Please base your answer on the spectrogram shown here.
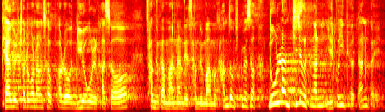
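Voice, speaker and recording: A male pastor giving a Sunday sermon, telling a story at length and then building into loud, emphatic calls to the congregation. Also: a little high, animated, fast, hardly any pauses. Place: church sanctuary. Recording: echoey church hall with long reverb.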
